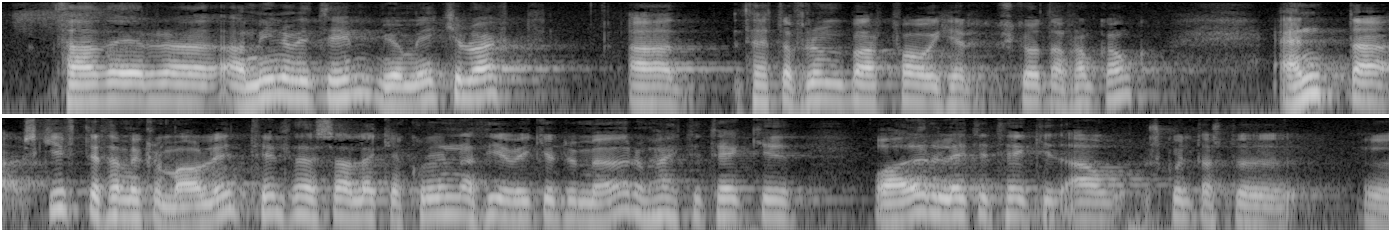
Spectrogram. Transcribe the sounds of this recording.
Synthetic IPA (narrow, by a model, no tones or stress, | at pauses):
θaðɛɾaðmiːnavɪːt̪ɪmːjœɣmɪːcɪlvajxt̪ | aðθɛht̪afɾʏmʏpar̥kfaːwɪçɛɾskjoːwt̪nafɾamkawŋk | ɛnt̪ascɪft̪ɪɾ̥θamɪhklʏmaːwlɪt̪ʰɪlθɛsːaːðlɛcːakʰɾʏnːaθiavɪðcɛːt̪̬ʏmːɛðœðɾʏmɦajht̪ɪt̪ʰeːcɪð | ɔɣœðɾʏleːjt̪ɪt̪ʰeːcɪðawskʏlt̪ast̪œːðʏ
